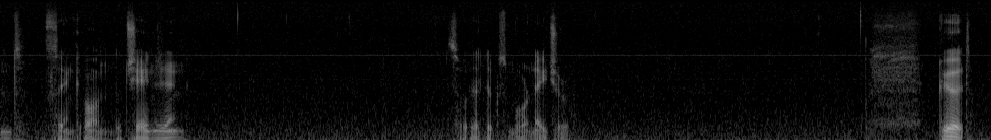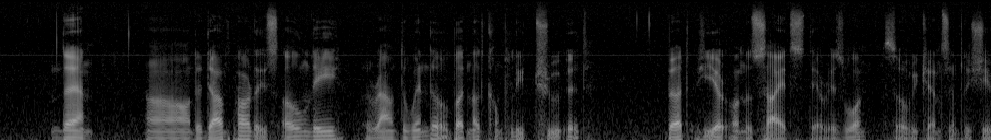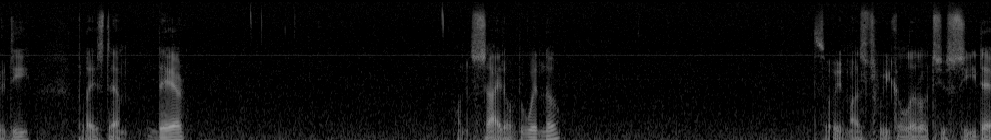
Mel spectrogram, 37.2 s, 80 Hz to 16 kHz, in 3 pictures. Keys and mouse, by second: 0.3 Tab, 1.8 right click, 2.6 g, 4.9 Tab, 5.3 right click, 5.7 Tab, 6.1-8.4 right drag, 8.4 g, 10.5 Tab, 13.7 a, 23.3-27.7 drag, 24.5 shift+d, 30.7-31.9 drag.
